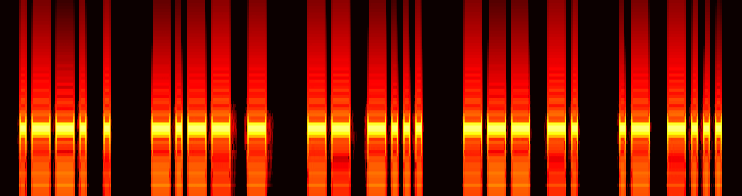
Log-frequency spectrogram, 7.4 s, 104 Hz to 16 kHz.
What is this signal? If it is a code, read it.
Morse code, heard as a keyed tone, about 20 wpm, 600 Hz. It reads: PE YT MB ON AB
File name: Provinces-20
